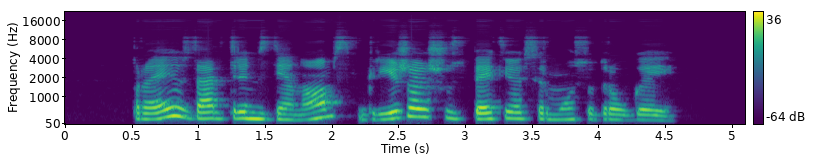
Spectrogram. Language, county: Lithuanian, Kaunas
